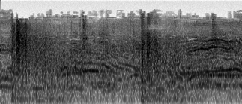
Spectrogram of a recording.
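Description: Loud bangs, one just after the start and another a little past two seconds, over a dense, continuous din with many overlapping voices, like a battle or crowd scene.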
